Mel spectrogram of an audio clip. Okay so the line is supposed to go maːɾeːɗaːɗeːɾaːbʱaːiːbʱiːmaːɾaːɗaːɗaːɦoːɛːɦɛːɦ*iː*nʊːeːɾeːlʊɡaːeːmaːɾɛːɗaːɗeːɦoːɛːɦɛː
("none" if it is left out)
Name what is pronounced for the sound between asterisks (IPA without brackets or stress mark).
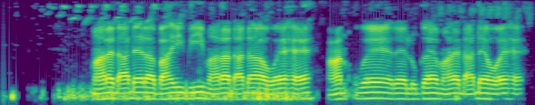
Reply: aː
